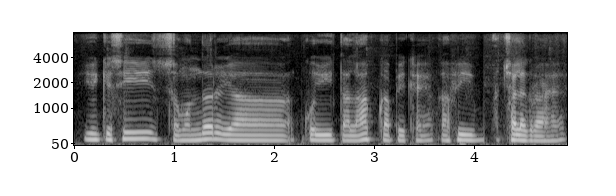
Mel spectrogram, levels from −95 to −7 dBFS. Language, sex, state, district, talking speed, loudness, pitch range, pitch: Hindi, male, Bihar, East Champaran, 180 wpm, -31 LUFS, 135-155 Hz, 140 Hz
